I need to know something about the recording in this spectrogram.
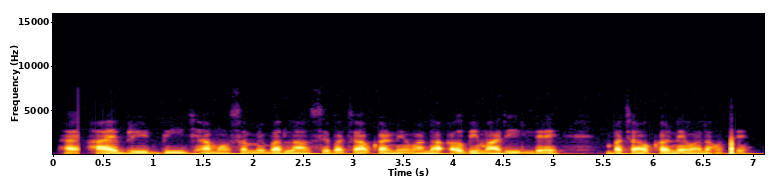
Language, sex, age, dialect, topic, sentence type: Chhattisgarhi, male, 18-24, Western/Budati/Khatahi, agriculture, statement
